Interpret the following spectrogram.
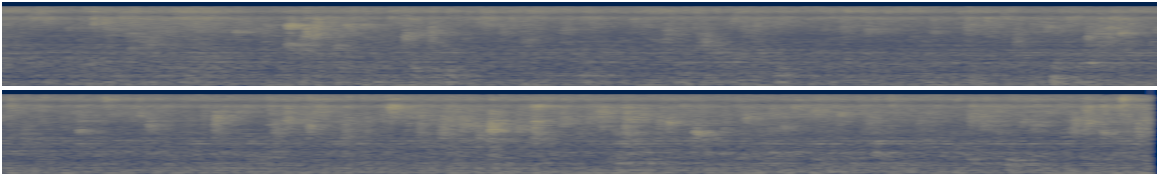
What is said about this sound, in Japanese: それはシャワーの時聞こえてるよね。極力今離れてるんだけどね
